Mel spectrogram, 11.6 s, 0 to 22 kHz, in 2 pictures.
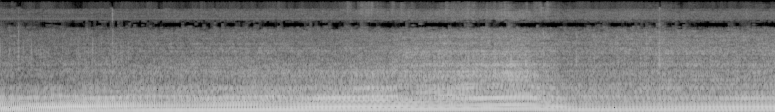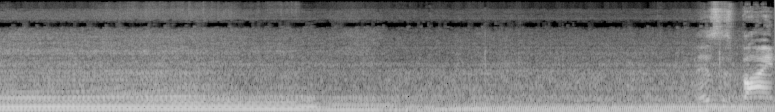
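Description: A 1983 Volvo 242 pulls away from a green light, its engine revving loud and close through two rising gear pulls with shifts between, a steady mechanical drone throughout.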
